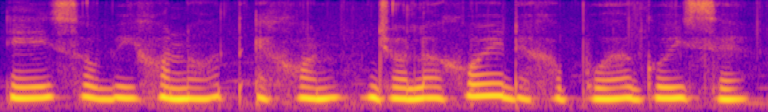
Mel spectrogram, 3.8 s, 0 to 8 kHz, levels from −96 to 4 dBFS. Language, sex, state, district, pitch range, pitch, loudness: Assamese, female, Assam, Kamrup Metropolitan, 255-275 Hz, 265 Hz, -12 LUFS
